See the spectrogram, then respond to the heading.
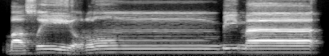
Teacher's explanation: اس را کے اوپر پیدا ہونے والے نون تنوین کے نون کو چھوٹی میم سے بدل دیں گے اور را کو میم سے ملا کر پڑھیں گے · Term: اقلاب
